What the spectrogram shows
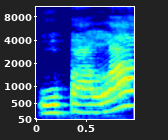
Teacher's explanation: o lá é a minha sílaba tônica, é a minha sílaba forte.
